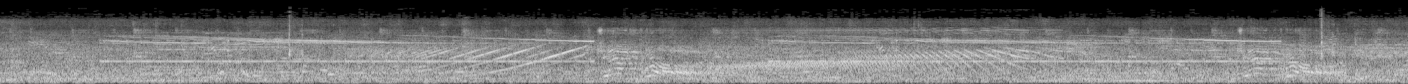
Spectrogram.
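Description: An arcade machine plays beeping electronic tones and jingles.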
